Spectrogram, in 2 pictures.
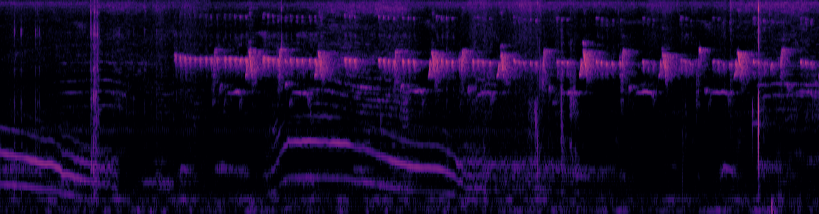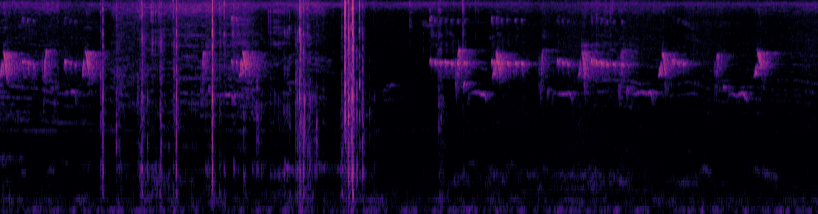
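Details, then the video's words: Street cat meowing with several drawn-out, wavering harmonic cries over the first few seconds, then quieter. Repeated high chirping birds run through most of the recording, with clicks and background hum. "the life of a street cats || cat lovers viral cat | meowing"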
